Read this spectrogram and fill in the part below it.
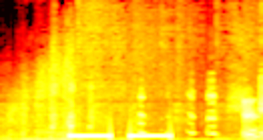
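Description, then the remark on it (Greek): A phone line sounds two long, steady electronic tones in a row as a call placed by the Show Cafe Morning Show goes through, then a few brief, faint voice fragments follow. “Καλημέρα, σε καλούμε το Show Cafe και το Show Cafe Morning Show,”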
